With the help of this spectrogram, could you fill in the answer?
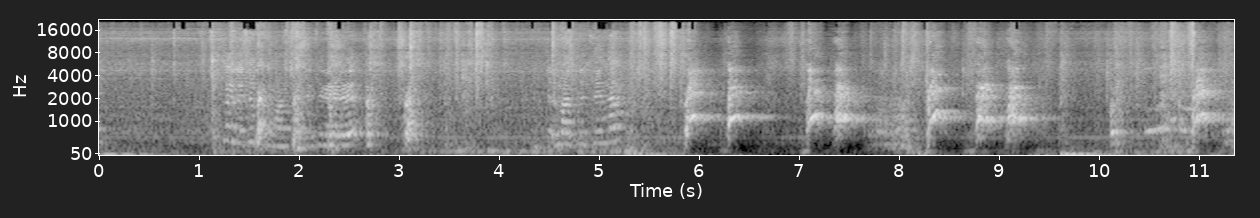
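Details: Shih Tzu complaining during a cool morning walk alongside a Miniature Pinscher, one of several dogs kept together; a human voice comes first, then a run of short rising whining yelps, some with a wavering pitch, over steady background music.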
